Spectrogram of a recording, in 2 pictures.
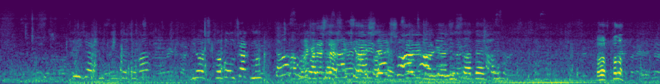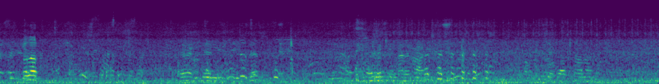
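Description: A crowd of people talk and call out close by, outdoors.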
